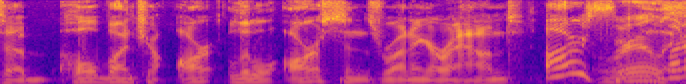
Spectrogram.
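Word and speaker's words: Arcen: I know an Arson, but it's not spelled like that. A-R-S-O-N? It's, Not no, our- it's This is A-R-C-E-N.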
